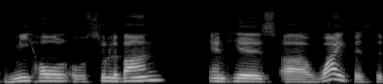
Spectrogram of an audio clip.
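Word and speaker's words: Mícheál Ó Súilleabháin: Music and Dance, and that's pronounced something like Micheál O'Sullivan, and his wife is the director now.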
